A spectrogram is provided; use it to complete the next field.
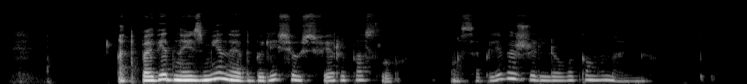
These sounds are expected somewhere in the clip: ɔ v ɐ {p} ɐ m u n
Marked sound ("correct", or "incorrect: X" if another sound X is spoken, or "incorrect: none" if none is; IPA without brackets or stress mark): incorrect: k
